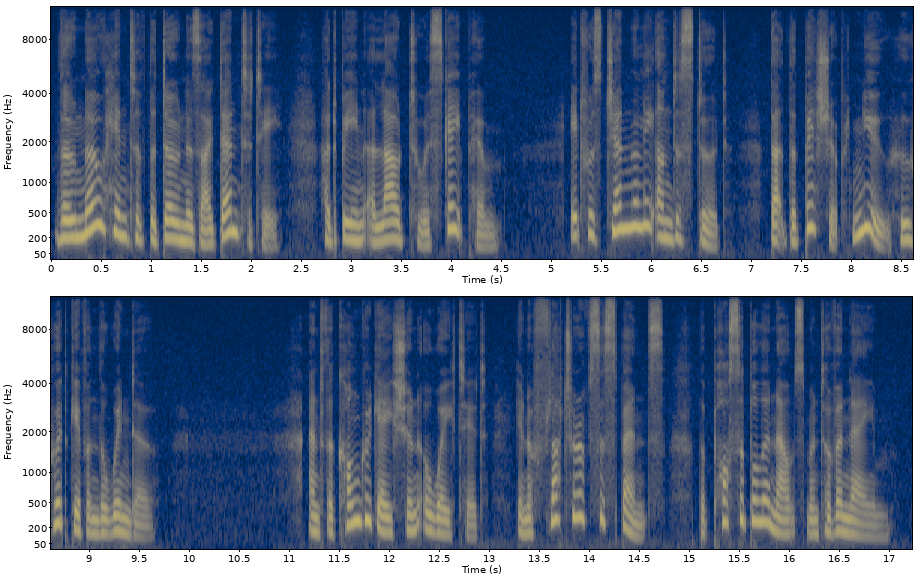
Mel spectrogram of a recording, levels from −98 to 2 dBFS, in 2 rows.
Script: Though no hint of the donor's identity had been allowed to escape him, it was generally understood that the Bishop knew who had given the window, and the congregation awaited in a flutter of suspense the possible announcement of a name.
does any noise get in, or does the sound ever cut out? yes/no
no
